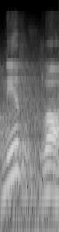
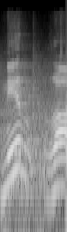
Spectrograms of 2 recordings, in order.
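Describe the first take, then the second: The two takes are said the same way.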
